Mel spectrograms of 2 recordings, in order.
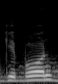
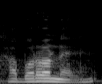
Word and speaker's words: Gaborone: the Southern Africa Development Community, SADC headquarters in Gabon, Botswana. It is pronounced Gaborone, Botswana.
